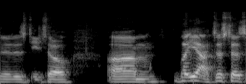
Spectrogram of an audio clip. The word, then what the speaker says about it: DitO: dto dto okay so got the got the pronunciation it is dto um but yeah just as a claimer I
